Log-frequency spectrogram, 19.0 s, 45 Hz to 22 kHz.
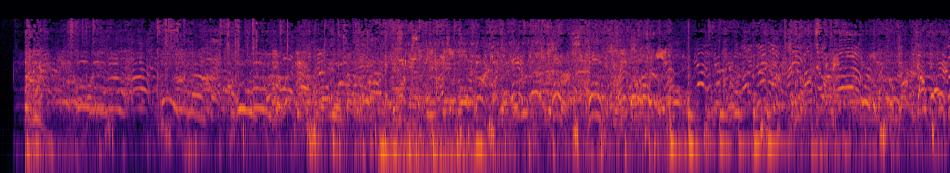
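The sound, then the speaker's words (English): A dense, agitated crowd in Washington Square Park, New York, resisting hundreds of police clearing the park at 10 p.m. on a Saturday evening, some throwing empty water bottles and trash, fills the scene with overlapping shouts and chatter, a steady loud commotion with occasional low thumps and scuffling underneath, lasting throughout. “Many people in the crowd resisted, including some who threw empty water bottles and trash at the cops.”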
